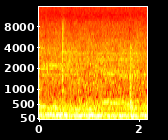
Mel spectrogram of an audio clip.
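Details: Waspcam Tact action camera in video-recording mode: pressing the square button takes a still photo mid-recording, and a faint short click over quiet room hum confirms the photo was taken.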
